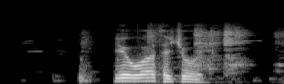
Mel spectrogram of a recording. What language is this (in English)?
Kalkoti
